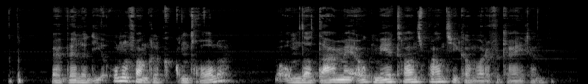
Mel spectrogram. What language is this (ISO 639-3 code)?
nld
